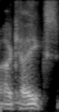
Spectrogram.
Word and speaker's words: Arcaix: on his show, Syncretism Society, that Jason from Archaics, which is spelled ARCAIX.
